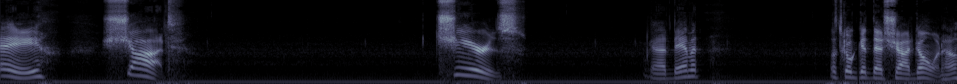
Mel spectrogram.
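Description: A man speaks animatedly into a close microphone in short bursts.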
